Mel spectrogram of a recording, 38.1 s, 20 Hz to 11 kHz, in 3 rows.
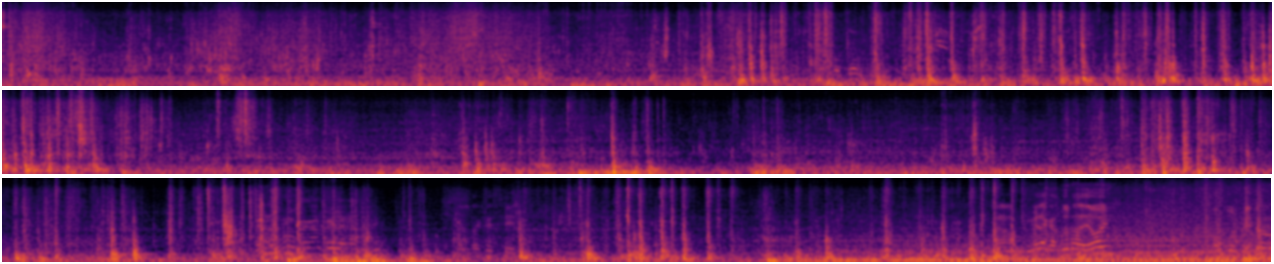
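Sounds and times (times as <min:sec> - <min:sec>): steady low rumble: 0:00.0 - 0:07.3, 0:14.2 - 0:38.0
fish slapping on boat floor: 0:06.4 - 0:15.4, 0:23.6 - 0:35.8.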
